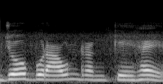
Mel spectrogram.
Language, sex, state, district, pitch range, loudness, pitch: Hindi, female, Karnataka, Bangalore, 210-230 Hz, -15 LUFS, 215 Hz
